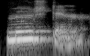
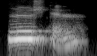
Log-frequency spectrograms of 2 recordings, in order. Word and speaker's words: möchten: And then we have möchten, möchten, hören, möchten.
